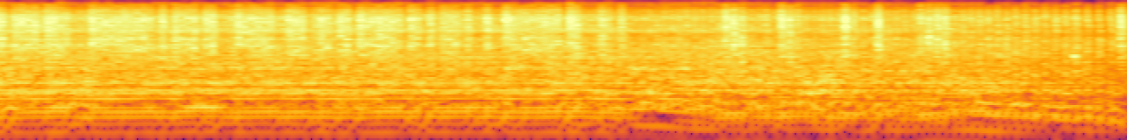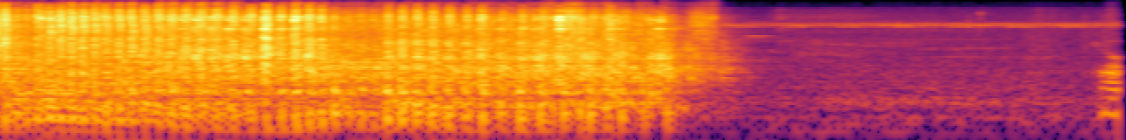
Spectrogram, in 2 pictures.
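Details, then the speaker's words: Trailmaster go-kart, Chinese Honda-clone engine sitting over a year, after carburetor cleaning: buzzes hard and fast while choked, then fades and dies when choke released; carb needed a second cleaning before running with choke open. "Wow. It's running if I choke it, but when I release the choke, it doesn't want to stay running."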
